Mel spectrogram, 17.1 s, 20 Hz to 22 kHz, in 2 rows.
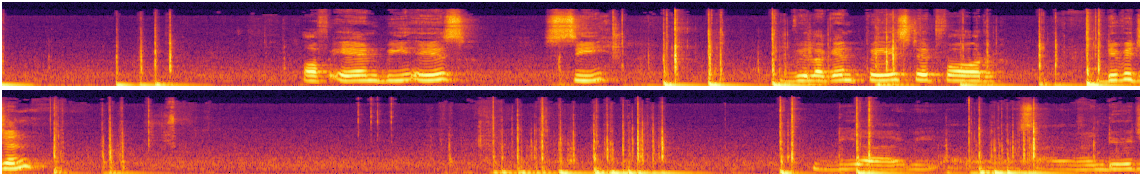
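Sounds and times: typing on computer keyboard: 0.8s - 1.4s, 4.6s - 9.7s, 11.2s - 13.6s, 14.4s - 16.4s.

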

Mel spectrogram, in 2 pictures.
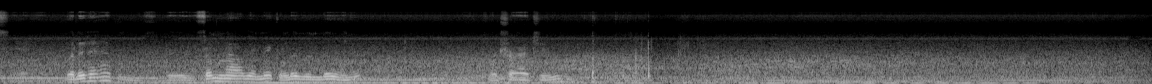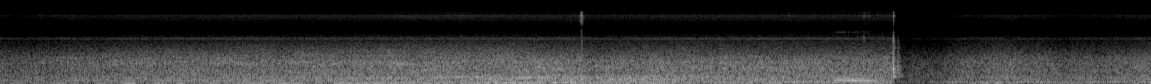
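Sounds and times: low mechanical hum: 0.0s - 23.0s.

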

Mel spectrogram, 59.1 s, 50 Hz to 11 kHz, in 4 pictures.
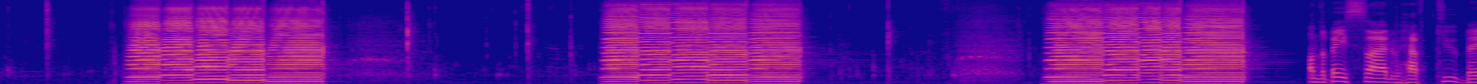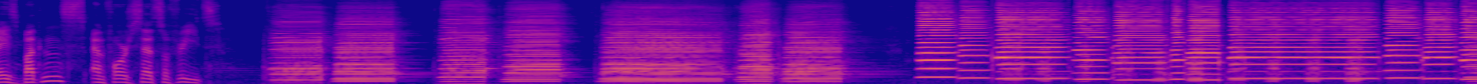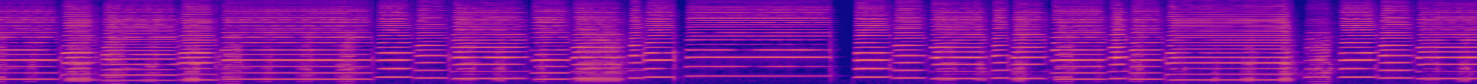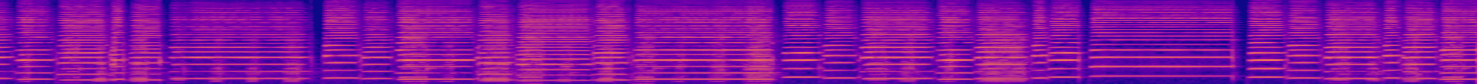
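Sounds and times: button accordion playing a tune: 1.2s - 3.8s, 6.0s - 8.2s, 10.4s - 12.8s, 17.4s - 59.0s.

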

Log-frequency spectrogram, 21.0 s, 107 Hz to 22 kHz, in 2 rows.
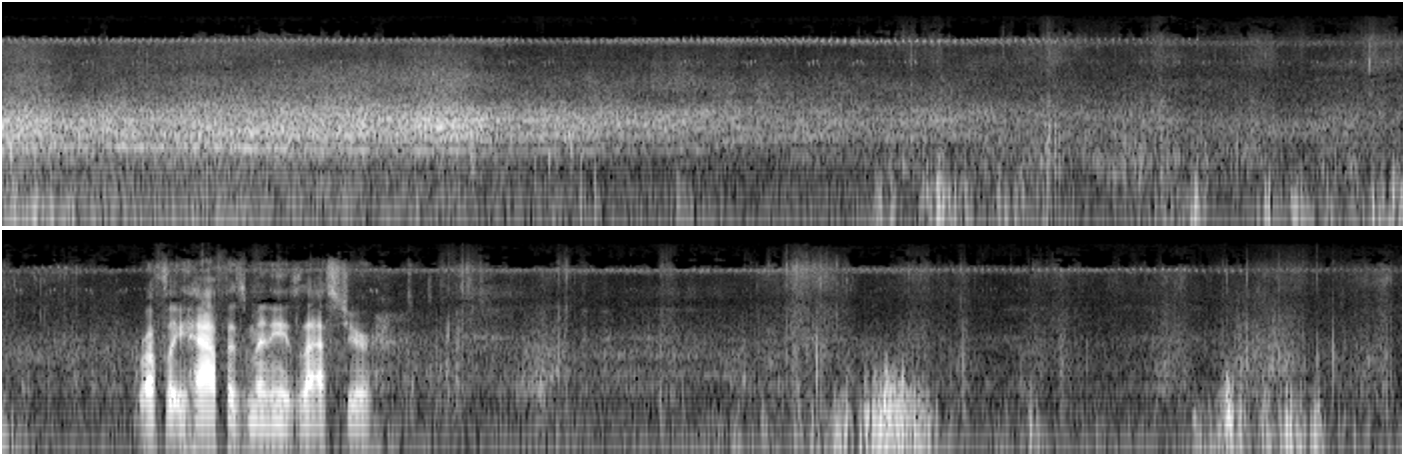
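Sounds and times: insects trilling: 0.0s - 21.0s.

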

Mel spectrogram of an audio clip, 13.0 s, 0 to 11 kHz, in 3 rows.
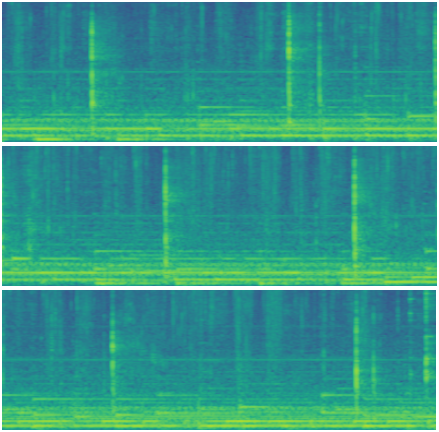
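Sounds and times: background music: 0.0s - 13.0s
spoon stirring sticky rice: 0.0s - 13.0s.

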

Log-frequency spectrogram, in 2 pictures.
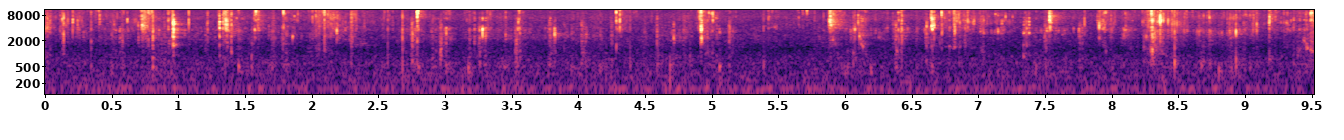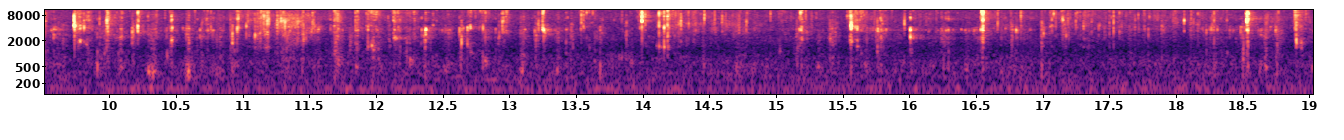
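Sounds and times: crunching fried chicken: 0.0s - 19.0s.

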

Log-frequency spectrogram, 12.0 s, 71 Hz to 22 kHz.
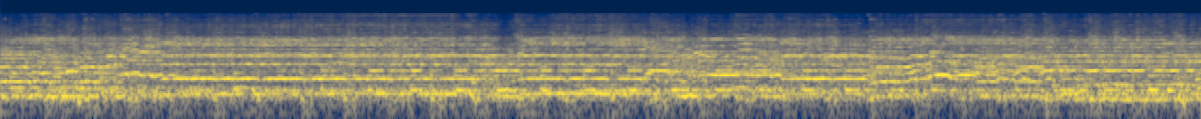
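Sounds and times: amateur band playing: 0.0s - 12.0s
man singing into microphone: 0.0s - 12.0s.

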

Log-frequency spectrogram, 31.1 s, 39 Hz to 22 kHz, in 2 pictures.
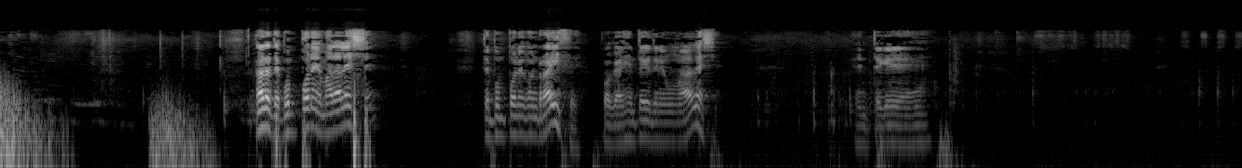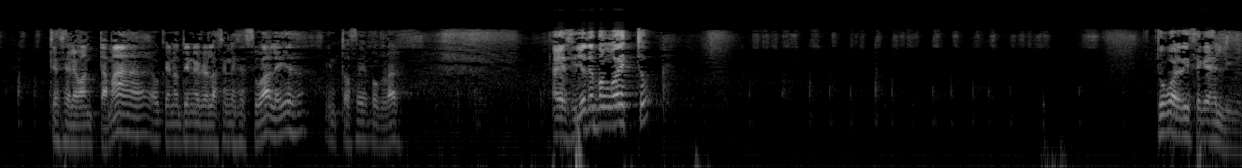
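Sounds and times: marker pen on whiteboard: 0.2s - 5.2s, 6.1s - 31.0s.

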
